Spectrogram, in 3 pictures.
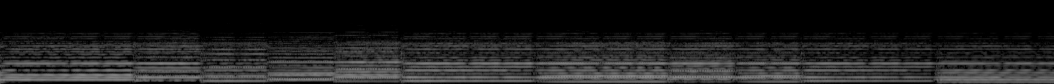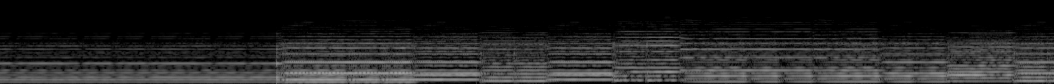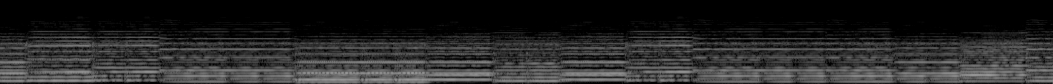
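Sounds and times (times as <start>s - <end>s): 
string trio playing a pavane as a playalong: 0.0s - 31.6s.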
